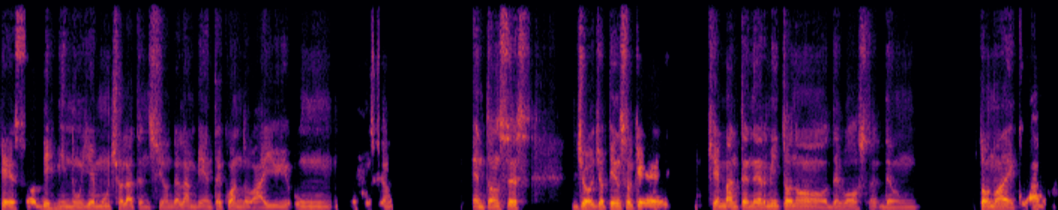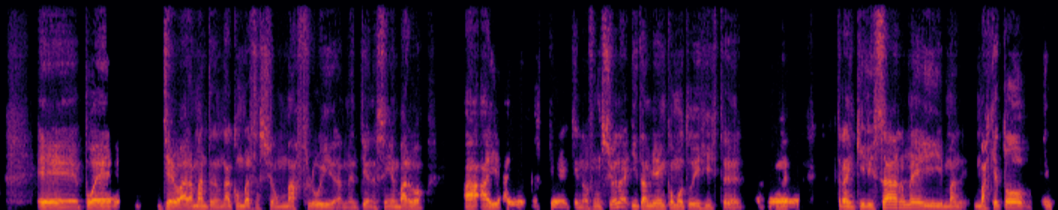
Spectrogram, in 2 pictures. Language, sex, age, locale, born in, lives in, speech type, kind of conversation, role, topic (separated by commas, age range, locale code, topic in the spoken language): Spanish, male, 20-24, es-VE, Venezuela, United States, conversation, unstructured, none, ¿Cómo manejas una discusión cuando estás muy enojado?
